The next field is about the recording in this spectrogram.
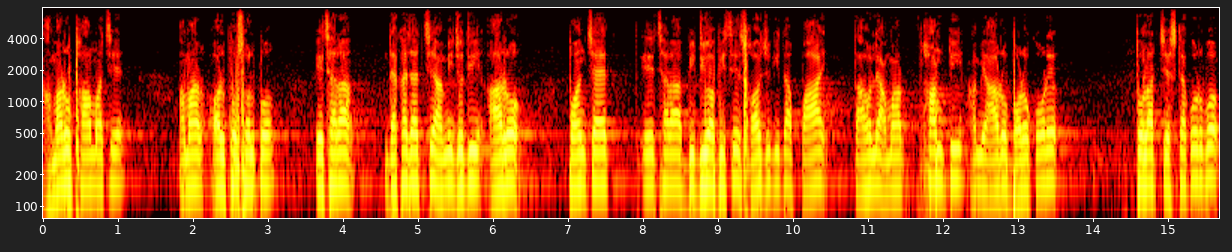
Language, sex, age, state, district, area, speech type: Bengali, male, 60+, West Bengal, Purba Bardhaman, urban, spontaneous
